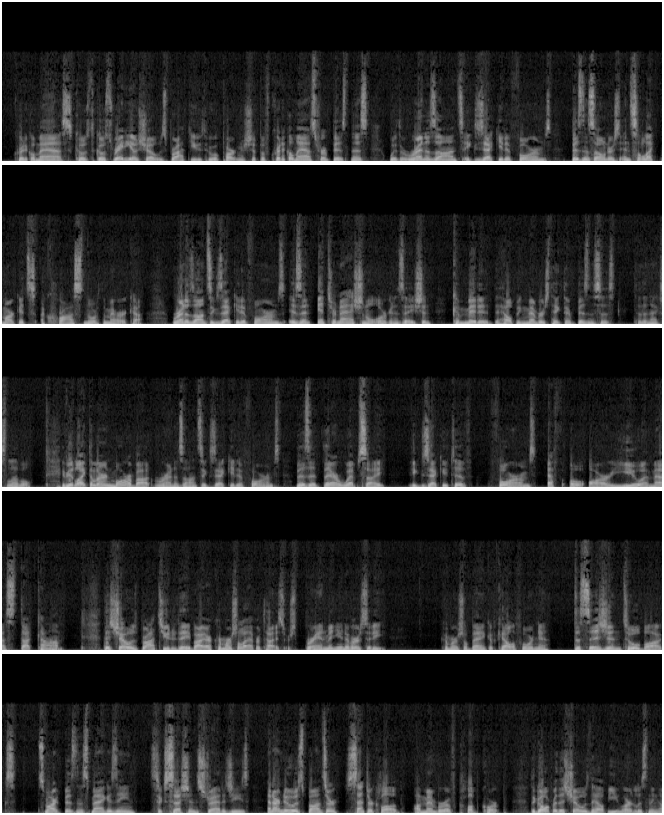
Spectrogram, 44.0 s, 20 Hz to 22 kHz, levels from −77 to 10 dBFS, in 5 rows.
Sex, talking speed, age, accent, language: male, 145 wpm, 40-59, American, English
